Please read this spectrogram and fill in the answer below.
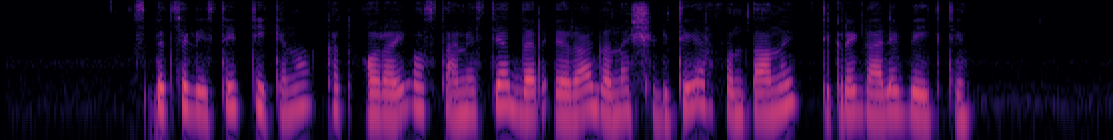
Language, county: Lithuanian, Vilnius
